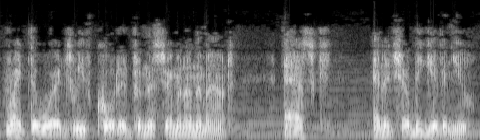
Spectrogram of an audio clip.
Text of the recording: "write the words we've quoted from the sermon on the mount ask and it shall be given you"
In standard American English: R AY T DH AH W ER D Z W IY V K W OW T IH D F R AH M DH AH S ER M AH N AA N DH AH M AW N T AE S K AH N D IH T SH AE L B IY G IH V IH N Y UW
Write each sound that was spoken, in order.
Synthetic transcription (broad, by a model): R AY T DH AH W ER D Z W IY V K W OW T IH D F R AH M DH AH S ER M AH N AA N DH AH M AW N T AE S K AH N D IH T SH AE L B IY G IH V IH N Y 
